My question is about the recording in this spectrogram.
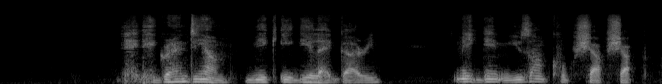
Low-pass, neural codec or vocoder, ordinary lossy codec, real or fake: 10.8 kHz; codec, 16 kHz in and 24 kHz out, 0.6 kbps, FocalCodec, streaming, 2048 codes; AAC, 32 kbps; fake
